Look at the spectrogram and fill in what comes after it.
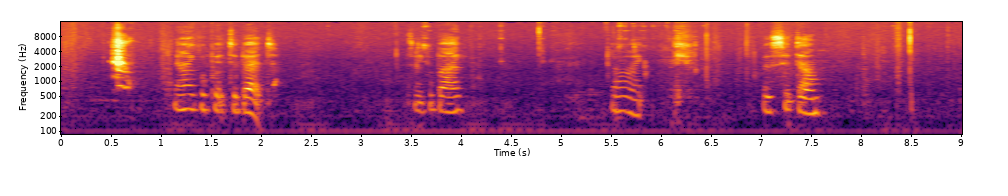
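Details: Pet cat Chloe, a female, being played with indoors: several drawn-out, wavering meows in short bursts, mixed with a person talking to her and a steady low hum in the background.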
